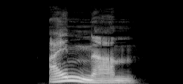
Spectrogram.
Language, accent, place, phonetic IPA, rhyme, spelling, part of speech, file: German, Germany, Berlin, [ˈaɪ̯nˌnaːm], -aɪ̯nnaːm, einnahm, verb, De-einnahm.ogg
- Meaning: first/third-person singular dependent preterite of einnehmen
